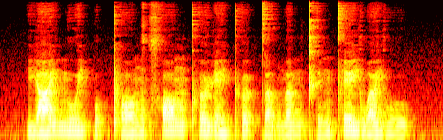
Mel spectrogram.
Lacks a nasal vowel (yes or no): yes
